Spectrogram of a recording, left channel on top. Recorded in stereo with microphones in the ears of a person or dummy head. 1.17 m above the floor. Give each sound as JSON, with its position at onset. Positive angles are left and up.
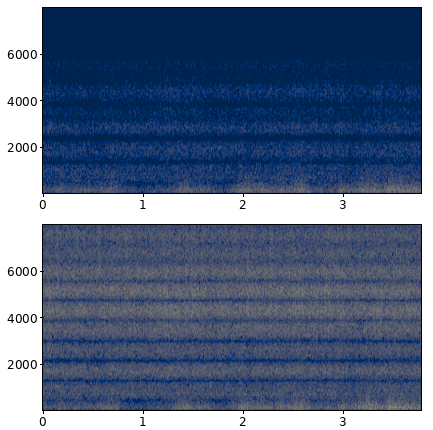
{"t": 0.0, "sound": "running water", "side_deg": -80}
